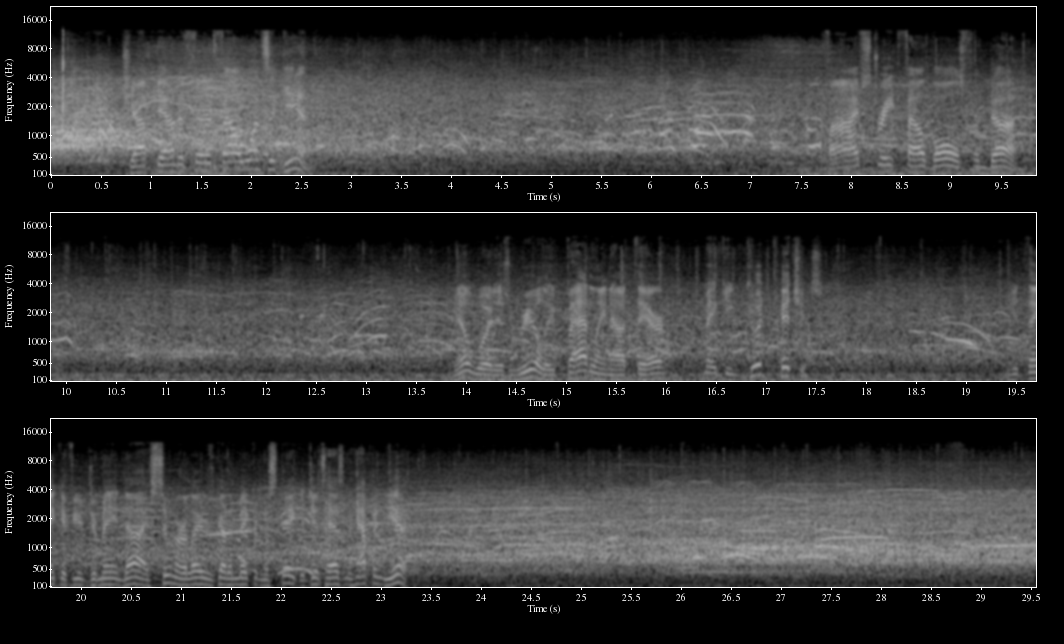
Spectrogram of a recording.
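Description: A large crowd cheers and murmurs in an open stadium.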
